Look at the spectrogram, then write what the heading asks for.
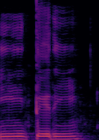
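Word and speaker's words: ínterim: a sílaba mais forte por exemplo ó o que nós temos aqui é o correto acentuação correta avaro sovina né o avaro sovina e interim recorde rubrica ibero tá ainda tem um aqui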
